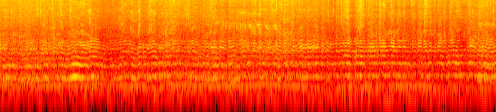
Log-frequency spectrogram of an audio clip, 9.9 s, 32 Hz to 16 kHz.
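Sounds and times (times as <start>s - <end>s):
swarm of bees droning in the countryside: 0.0s - 9.9s.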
